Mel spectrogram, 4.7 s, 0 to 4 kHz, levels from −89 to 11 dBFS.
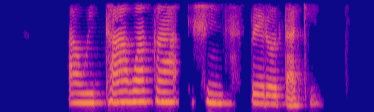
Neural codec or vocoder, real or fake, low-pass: none; real; 3.6 kHz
